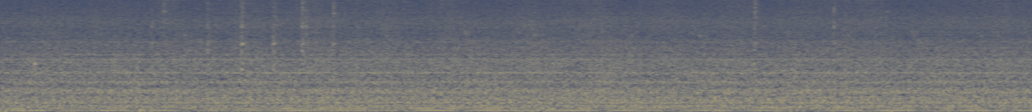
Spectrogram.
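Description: A steady machine drone with a low hum. A few faint metallic clicks come about two to three seconds in and again later, as half-inch all-thread rod is worked through the bolt holes of a steel wheel rim.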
